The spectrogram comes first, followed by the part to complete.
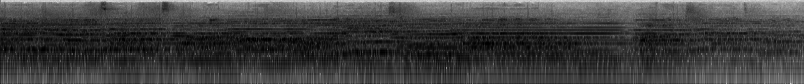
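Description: A church congregation, led by a few singers at microphones, singing a hymn together in slow, held notes. The singing drops in level about eight seconds in.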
